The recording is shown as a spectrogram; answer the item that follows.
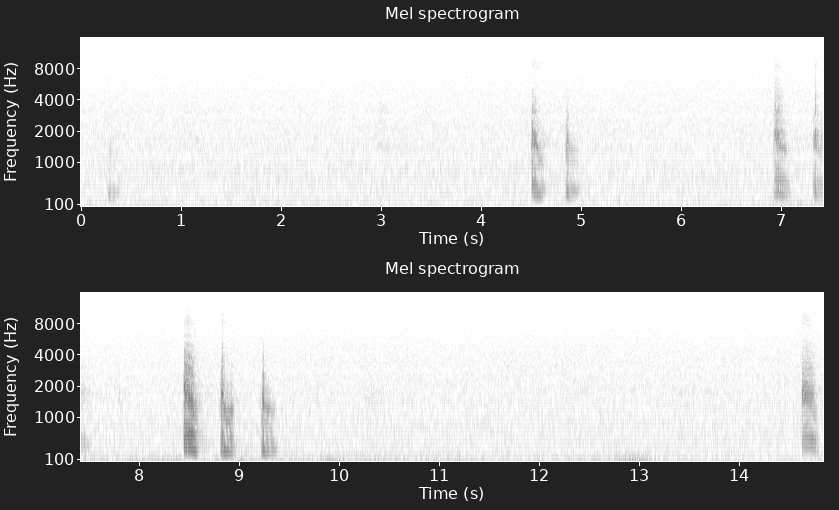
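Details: Frogs calling at night in a swamp: short, harsh, duck-like croaks with a rough rasp, heard singly, in pairs and as one run of three, scattered across quiet, faintly hissing background.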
